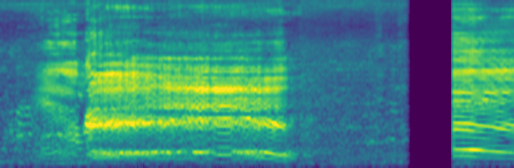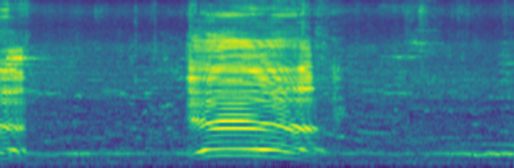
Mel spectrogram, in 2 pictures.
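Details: Five cows together at a village market give long, harmonic moos, each rising then falling, with a brief gap between calls.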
